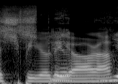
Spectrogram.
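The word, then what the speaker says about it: Spiel des Jahres: The Spiel der Jahre.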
